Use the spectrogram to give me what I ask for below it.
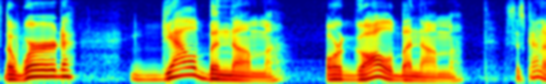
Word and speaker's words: galbanum: akin to the Hebrew word halbenach, which means galbanum. How do we pronounce this word?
